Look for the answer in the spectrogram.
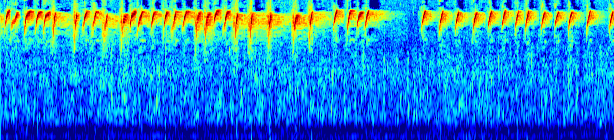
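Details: Siri-siri song used as a tutor recording for cage songbirds to copy: long runs of rapid, very high, sharp chirps, several per second, with a brief pause near the fourth second before the chirping resumes.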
